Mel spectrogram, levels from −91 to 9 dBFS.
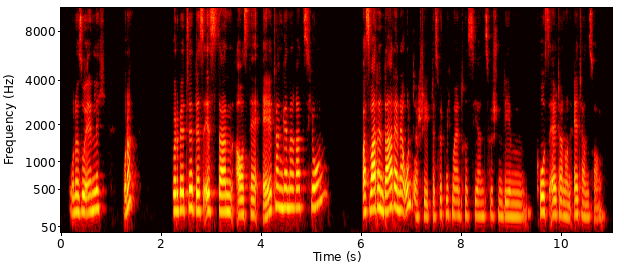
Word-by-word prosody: oder 205 +2 -2
so 210 0 +2
ähnlich, 235 +4 -2 0.3
oder? - - 0 0.7
„Gurbetçi.“ 225 +3 +4
Das 220 -1 +2
ist 225 +1 0
dann 210 -1 +3
aus 180 +1 0
der 180 -1 -5
Elterngeneration? 255 +3 0 0.8
Was 205 +2 +3
war 235 +1 +10
denn 250 -4 +3
da 225 +5 +6
denn 255 -3 +3
der 225 - +1
Unterschied? 160 - -4
Das 160 +2 -9
würde 180 0 -9
mich 180 0 -10
mal 170 -2 -7
interessieren. 160 -1 -11
Zwischen 165 0 -12
dem 155 +4 -9
Großeltern 175 -4 -2
und 145 -2 -8
Elternsong. 160 -3 -8
200 Hz, 150 wpm, -22 LUFS, 165-235 Hz, 0.8 s, war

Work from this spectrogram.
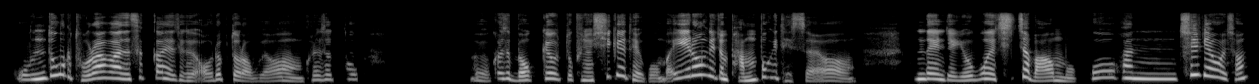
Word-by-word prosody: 운동으로 270 - +1
돌아가는 275 +4 +4
습관이 280 -2 -3
되게 180 -5 -8
어렵더라고요. 165 -5 -7
그래서 210 +2 -9
또 235 -1 -13 1.2
예. 170 -3 -11
그래서 270 0 -3
몇 190 +1 -2
개월 270 -2 +1
또 210 - -9
그냥 195 -2 -5
쉬게 385 - +1
되고 145 - -7
막 - - -8
이런 395 +11 +5
게 375 - +1
좀 255 -5 +4
반복이 210 - -2
됐어요. 160 - -7 0.6
근데 250 0 +5
인제 200 -5 -1
요번에 215 +7 0
진짜 290 +8 +3
마음먹고 180 - -4
한 250 -4 +2
7 450 - +5
개월 355 -9 +2
전? 255 +4 -2
240 Hz, 310 characters per minute, -24 LUFS, 180-285 Hz, 1.2 s, 이런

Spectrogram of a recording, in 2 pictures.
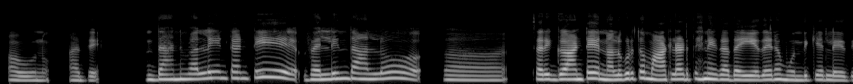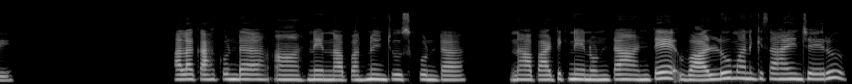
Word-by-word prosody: అవును. 185 -1 -5 0.3
అదే. 185 -1 -7 0.6
దాని 230 0 +2
వల్లేంటంటే, 285 +3 -1 0.5
వెళ్ళిన 240 +5 +3
దాన్లో 255 +1 0 0.6
ఆహ్, 200 -1 -6 0.3
సరిగ్గా 235 0 +3
అంటే, 255 +4 +4 0.2
నలుగురుతో 260 +7 +1
మాట్లాడితేనే 240 +3 +3
గదా 215 -1 +1
ఏదైనా 220 +3 +1
ముందుకెళ్ళేది. 195 -2 -3 1.7
అలా 235 +1 +2
కాకుండా, 235 0 0 0.3
ఆ! - - 0 0.3
నేను 220 -1 +1
నా 210 - 0
పని 210 0 -2
నేను 225 -2 +3
చూసుకుంటా, 215 -2 -2 0.7
నా 225 - -1
పాటికి 220 +2 -2
నేనుంటా 220 0 +2 0.2
అంటే, 220 +6 +2 0.3
వాళ్ళూ 220 +6 +3
మనకి 265 -1 -1
సహాయం 250 0 +2
చెయరు. 260 +5 -1
230 Hz, 105 wpm, -23 LUFS, 210-250 Hz, 1.7 s, అంటే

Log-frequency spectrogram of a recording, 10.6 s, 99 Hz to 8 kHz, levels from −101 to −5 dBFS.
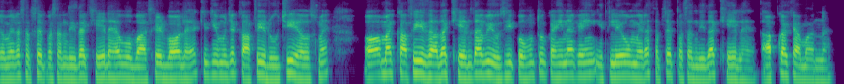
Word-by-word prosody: जो 130 - -1
मेरा 135 +2 -1
सबसे 150 +1 -3
पसंदीदा 135 +1 -2
खेल 140 0 -1
है, 135 - +1
वो 140 -1 -1
बास्केटबॉल 135 +2 +2
है, 140 +4 -2
क्योंकि 155 0 -5
मुझे 150 +2 -2
काफ़ी 150 +1 +1
रुचि 130 +4 -1
है 140 -3 +1
उसमें 140 +5 -4 0.5
और 155 +2 +6
मैं 170 0 +4
काफ़ी 165 +1 +4
ज़्यादा 150 +2 +4
खेलता 145 +2 +2
भी 160 0 +1
उसी 150 +2 -2
को 140 +1 0
हूँ, 150 +2 -5
तो 165 +1 -4
कहीं 145 0 -2
न 150 0 +2
कहीं 155 +1 -2
इसलिए 145 +2 0
वो 150 0 +2
मेरा 145 +1 0
सबसे 140 +3 -3
पसंदीदा 135 +1 -1
खेल 135 -2 -3
है। 115 -1 -11
आपका 155 +4 +2
क्या 145 -3 0
मानना 120 -2 -5
है? 130 - -18
145 Hz, 220 wpm, -26 LUFS, 135-150 Hz, 0.5 s, और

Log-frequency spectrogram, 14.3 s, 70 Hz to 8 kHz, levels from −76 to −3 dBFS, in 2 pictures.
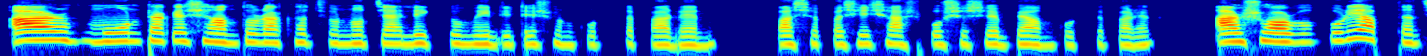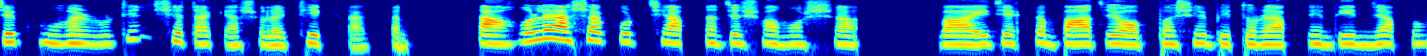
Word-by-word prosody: আর 280 0 +13 0.3
মনটাকে 255 0 +1
শান্ত 235 -3 +2
রাখার 225 +1 -3
জন্য 210 -1 -7
চাইলে 205 0 0
একটু 210 +3 -10
মেডিটেশন 195 0 -6
করতে 190 +2 -13
পারেন, 185 -1 -1 0.4
পাশাপাশি 195 0 -2
শ্বাসপ্রশ্বাসের 195 0 -3
ব্যায়াম 195 -2 -1
করতে 185 +2 -14
পারেন। 185 0 -6 0.4
আর 245 - +9
সর্বোপরি 245 +4 +4
আপনার 225 -5 -7
যে 235 - +3
ঘুমের 215 -2 -2
রুটিন, 225 +10 -10
সেটাকে 205 -6 -4
আসলে 185 0 -4
ঠিক 210 -3 -2
রাখবেন। 155 +2 -8 0.4
তাহলে 230 +8 +4
আশা 270 - +2
করছি 240 -1 -6
আপনার 220 0 -8
যে 215 - -1
সমস্যা, 195 -1 -4 0.5
বা 195 0 +4
এই - - -4
যে 215 - -2
একটা 220 - -6
বাজে 200 +1 +4
অভ্যাসের 205 +2 -5
ভিতরে 195 -1 -4
আপনি 200 +2 -13
দিনযাপন 200 +1 -5
205 Hz, 170 wpm, -24 LUFS, 195-230 Hz, 0.5 s, আর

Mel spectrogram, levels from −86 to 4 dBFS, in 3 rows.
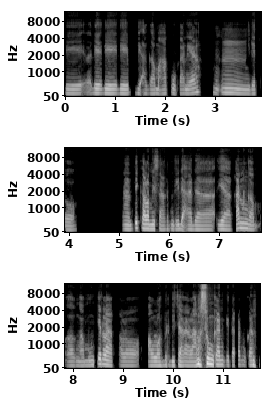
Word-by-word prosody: Di 155 -1 -5
e - - -13
di 165 -1 +1
di 160 -1 +2
di 160 0 -2
di 165 -2 -12
agama 150 0 -8
aku 155 0 -9
kan 150 -1 -11
yah. 165 +5 -3 0.3
Mhm, 165 -3 -3
gitu. 145 -1 -8 0.9
Nanti 165 +3 +1
kalau 175 -3 +5
misalkan 160 -1 -3
tidak 160 +1 -1
ada 150 -1 -4
ya 155 -3 -1
kan 195 +3 +1
nggak, 165 -5 0
eee, 155 0 -7
nggak 150 0 -5
mungkinlah 170 +2 +3
kalau 155 -1 -6 0.2
Allah 155 0 +1
berbicara 155 -1 -2
langsung 195 +6 +10
kan, 175 -1 +3
kita 165 -1 -7
kan 175 -1 -8
bukan 165 +1 -2
160 Hz, 160 wpm, -22 LUFS, 150-170 Hz, 0.9 s, langsung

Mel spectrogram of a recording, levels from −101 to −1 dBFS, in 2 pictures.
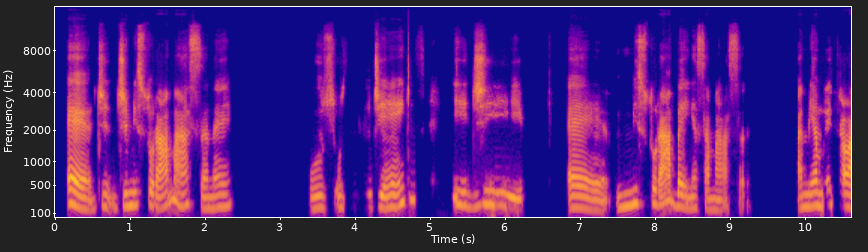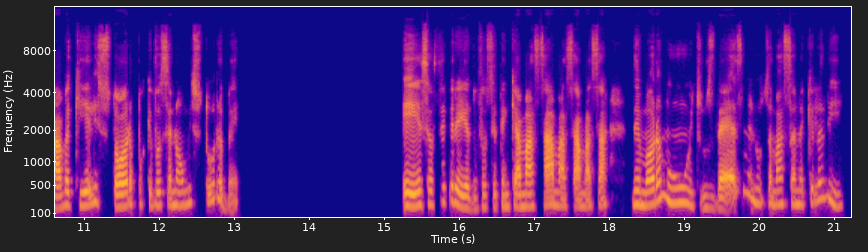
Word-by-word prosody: É. 185 -9 +8
De 175 +5 -1
de 180 +3 +4
misturar 190 -3 +2
a - - +2
massa, 180 -4 0
né. 170 +4 -5 1.1
Os 160 +1 -4
os 165 0 -8 0.3
ingredientes. 175 - +1 0.5
E 200 -10 -3
de, 210 - 0 0.5
eh, 155 -5 -1
misturar 205 +7 +1
bem 170 -5 -1
essa 160 -3 -4
massa. 140 -1 -7 0.7
A 160 - -1
minha 180 +3 -1
mãe 190 +2 -5
falava 175 +3 +7
que 195 0 -5
ele 200 - -1
estoura, 180 -5 +3
porque 205 -2 -12
você 190 0 -3
não 195 -1 -4
mistura 225 +2 -5
bem. - - -11 2.2
Esse 190 +2 +4
é - - -2
o - - -11
segredo. 200 -10 -1
Você 170 0 -8
tem 180 -1 -7
que - - -1
amassar, 180 +1 +5
amassar, - - +1
amassar. - - -1 0.3
Demora 205 +5 +3
muito, 230 - -4
uns 160 -1 -11
10 330 -1 +3
minutos 255 - -9
amassando 205 0 -4
aquilo 225 +6 -8
ali. 245 -11 -8
190 Hz, 135 wpm, -24 LUFS, 170-210 Hz, 2.2 s, É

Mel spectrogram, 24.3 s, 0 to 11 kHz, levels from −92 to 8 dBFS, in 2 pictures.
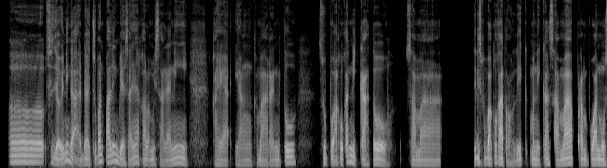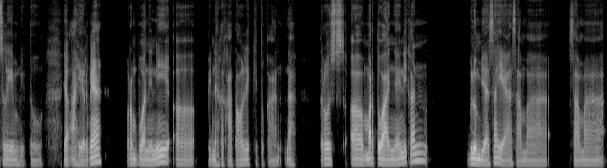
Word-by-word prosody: Eee, 125 0 +1
sejauh - - +1
ini - - -1
enggak - - +1
ada 95 - -1
cuman 140 +1 -2
paling 125 0 0
biasanya 110 +6 -2
kalau 90 -3 -4
misalnya 80 -1 -6
nih, 105 -3 -3 0.5
kayak 85 -2 -6
yang 80 -1 -9
kemarin 80 0 -6
tuh, 115 +2 0 0.5
sepupu - - -1
aku 100 - 0
kan 130 +2 +1
nikah 90 -6 0
tuh 90 -5 +2 0.3
sama 80 -1 -5 0.6
jadi - - -2
sepupu - - +2
aku - - -3
Katolik - - 0
menikah 85 +1 -2
sama 95 +2 +3
perempuan 90 0 +1
Muslim, 85 -1 0
gitu, 75 - -11 0.4
yang - - +4
akhirnya, 90 +9 +5 0.5
perempuan 90 -2 +2
ini, 110 +9 +5
eee, 85 -1 -3 0.3
pindah 85 -3 -3
ke 85 - -7
Katolik 85 +3 -2
gitu - - -16
kan, - - -9
nah, - - -5 0.5
terus, 100 +1 +2 0.2
eee, 95 0 +5
mertuanya 90 -2 +5
ini 105 +3 +3
kan, 145 +4 +1 0.8
belum 95 -3 +6
biasa 85 +6 +2
ya 80 -4 +2
sama 80 -1 -4 0.5
sama 80 0 -3
90 Hz, 125 wpm, -28 LUFS, 80-105 Hz, 0.8 s, belum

